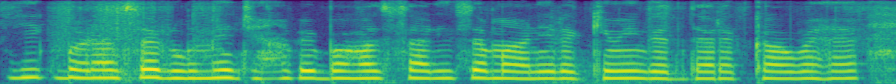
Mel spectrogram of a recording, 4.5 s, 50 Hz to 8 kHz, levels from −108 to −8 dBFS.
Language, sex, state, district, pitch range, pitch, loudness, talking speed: Hindi, female, Haryana, Jhajjar, 245-270 Hz, 255 Hz, -16 LUFS, 240 wpm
